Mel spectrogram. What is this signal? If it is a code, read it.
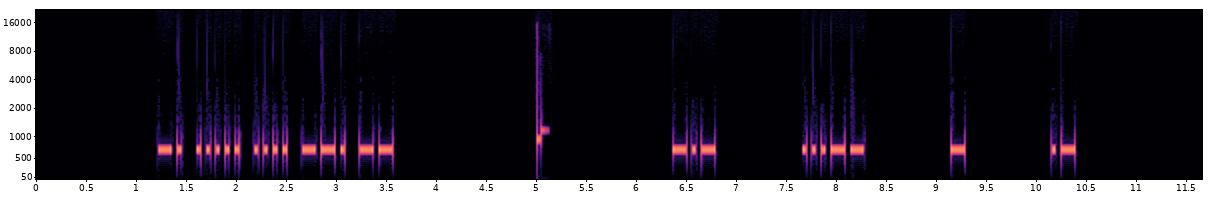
Morse code, heard as a keyed tone, about 25 wpm, spaced as for 14 wpm, 700 Hz. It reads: N5HGM K3TA
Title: USA Call Signs - 6x Character Spacing - 25wpm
